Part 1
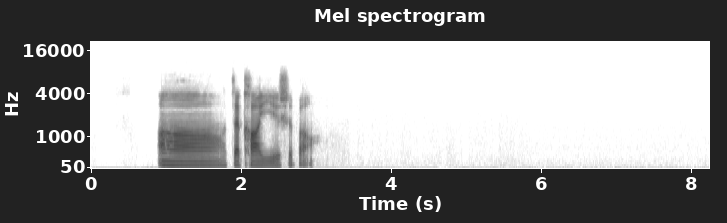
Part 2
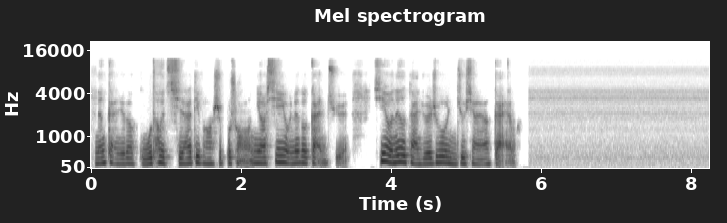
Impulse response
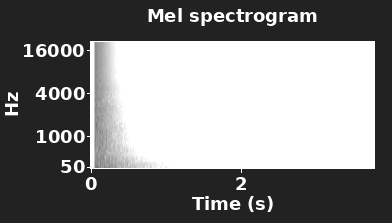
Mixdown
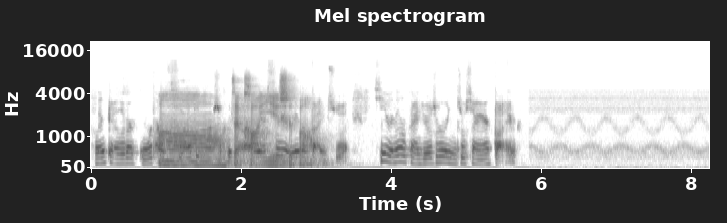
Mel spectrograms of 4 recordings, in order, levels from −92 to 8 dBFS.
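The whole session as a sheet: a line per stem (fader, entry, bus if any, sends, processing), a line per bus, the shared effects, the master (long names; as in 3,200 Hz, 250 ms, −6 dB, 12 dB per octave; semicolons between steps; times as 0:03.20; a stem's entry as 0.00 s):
−2.0 dB, 0.00 s, send −14.5 dB, downward compressor 6 to 1, threshold −27 dBFS, peak gain reduction 12.5 dB
+2.5 dB, 0.00 s, no send, downward compressor, threshold −21 dBFS, peak gain reduction 10 dB; formant filter swept between two vowels a-e 2.4 Hz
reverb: on, RT60 0.65 s, pre-delay 7 ms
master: downward compressor 2 to 1, threshold −33 dBFS, peak gain reduction 6.5 dB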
